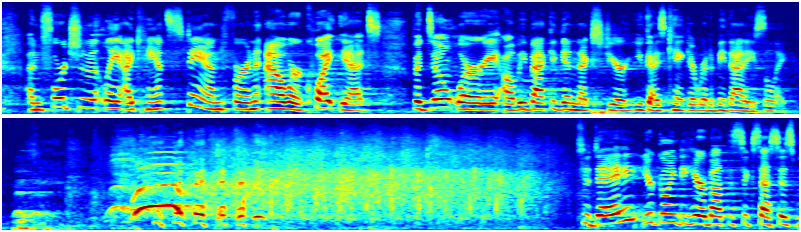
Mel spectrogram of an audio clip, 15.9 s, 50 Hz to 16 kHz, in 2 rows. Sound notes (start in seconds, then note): 8.6 applause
